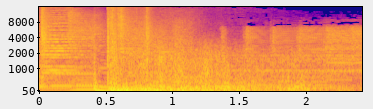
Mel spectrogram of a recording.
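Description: Background music broken by a deep boom about half a second in, which rumbles and fades away over the next second before the music carries on.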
